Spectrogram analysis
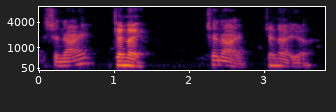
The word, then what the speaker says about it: Chennai: a place called how do you say it's Chennai Chennai Chennai Chennai yeah Chennai how is life back home in India and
